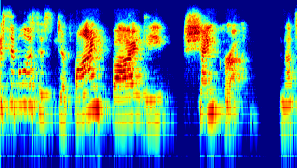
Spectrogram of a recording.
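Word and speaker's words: chancre: um so primary syphilis is defined by the shankra and that's how you pronounce this. It's not a it's not what do people call it? C canker.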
